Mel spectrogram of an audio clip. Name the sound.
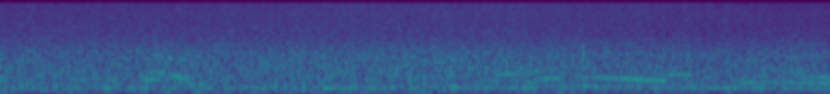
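babbling mountain stream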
